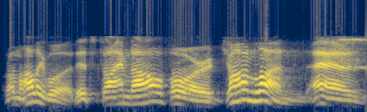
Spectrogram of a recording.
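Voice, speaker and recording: A man's voice: a little high, wildly swooping pitch, slow, background noise. An American man introducing a programme in a dramatic 1950s radio announcing style. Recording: tinny old radio broadcast.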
